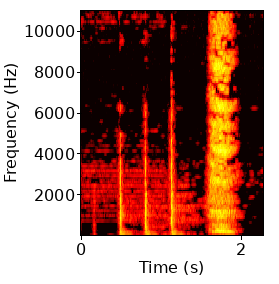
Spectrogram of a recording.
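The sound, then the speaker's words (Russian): Three firm knocks on a door, evenly spaced and alone, followed by a short, broad rushing burst of noise. “Ой, стучат. Кто-то к нам пришел.”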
